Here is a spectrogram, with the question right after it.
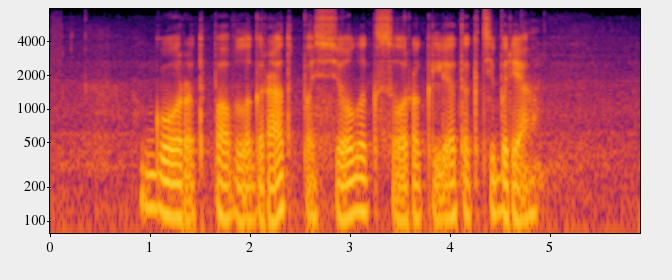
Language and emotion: Russian, neutral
